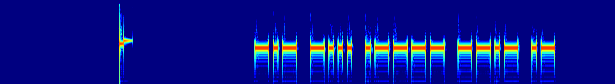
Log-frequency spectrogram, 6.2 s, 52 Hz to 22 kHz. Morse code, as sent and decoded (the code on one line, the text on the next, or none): -.- -... .---- --.- .-
KB1QA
